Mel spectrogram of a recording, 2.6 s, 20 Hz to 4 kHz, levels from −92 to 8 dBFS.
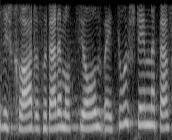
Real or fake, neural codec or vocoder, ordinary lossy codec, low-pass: fake; codec, 44.1 kHz, 1.7 kbps, Pupu-Codec; none; 3.6 kHz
